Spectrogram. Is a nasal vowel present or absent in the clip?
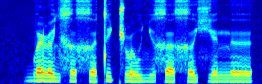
absent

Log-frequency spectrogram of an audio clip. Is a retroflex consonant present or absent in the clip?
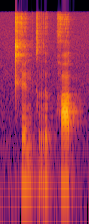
absent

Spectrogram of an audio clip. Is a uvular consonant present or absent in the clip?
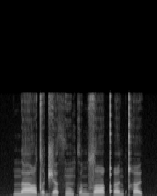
present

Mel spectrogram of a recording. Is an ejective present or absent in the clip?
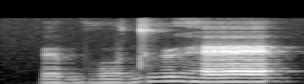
absent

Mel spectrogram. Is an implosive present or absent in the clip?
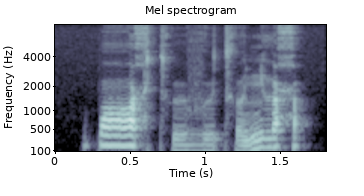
absent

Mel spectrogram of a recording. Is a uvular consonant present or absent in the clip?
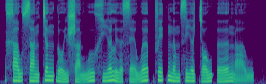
absent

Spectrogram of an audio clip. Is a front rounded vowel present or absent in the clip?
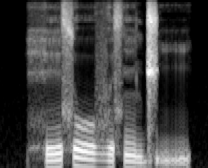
absent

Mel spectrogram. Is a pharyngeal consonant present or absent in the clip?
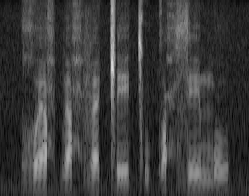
present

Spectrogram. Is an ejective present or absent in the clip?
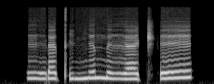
present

